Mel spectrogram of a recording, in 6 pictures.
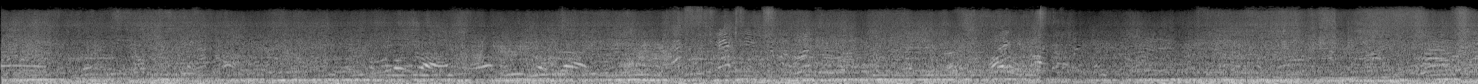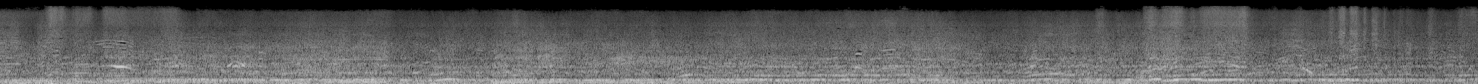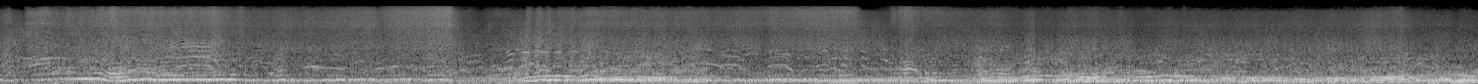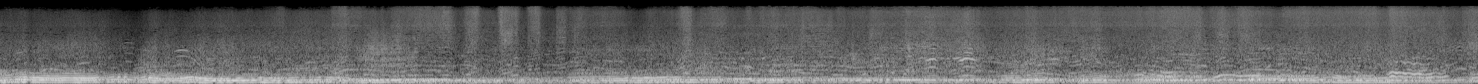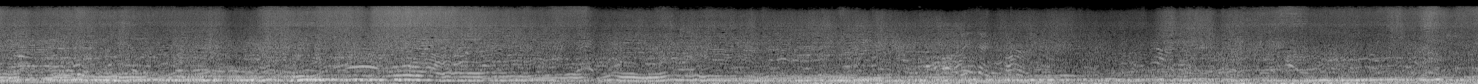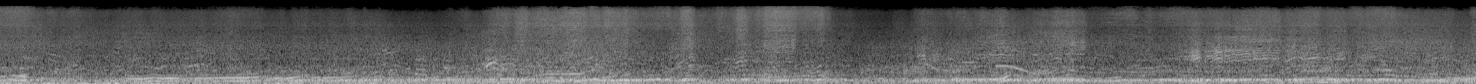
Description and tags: Motocross dirt bike motorcycle sound effects
This is a dirt track in Alabama (Monster Mountain, I think). I didn't realize my recorder kicked on as I was carrying it around in my pocket. The result was some really good audio of a dirt bike race, along with a little bit of small crowd sounds.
